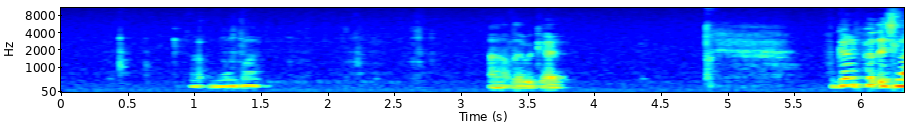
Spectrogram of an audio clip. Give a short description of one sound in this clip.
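A middle-aged woman speaks in short bursts, close to a microphone.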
